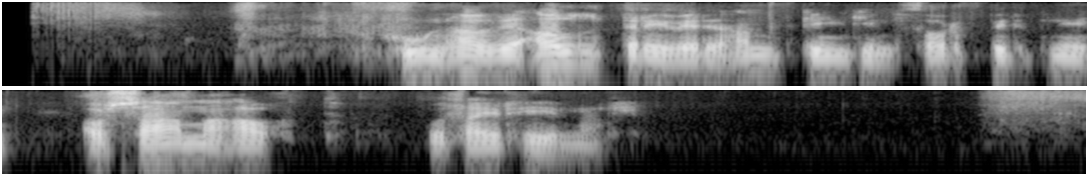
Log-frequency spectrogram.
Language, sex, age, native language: Icelandic, male, 20-29, Icelandic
